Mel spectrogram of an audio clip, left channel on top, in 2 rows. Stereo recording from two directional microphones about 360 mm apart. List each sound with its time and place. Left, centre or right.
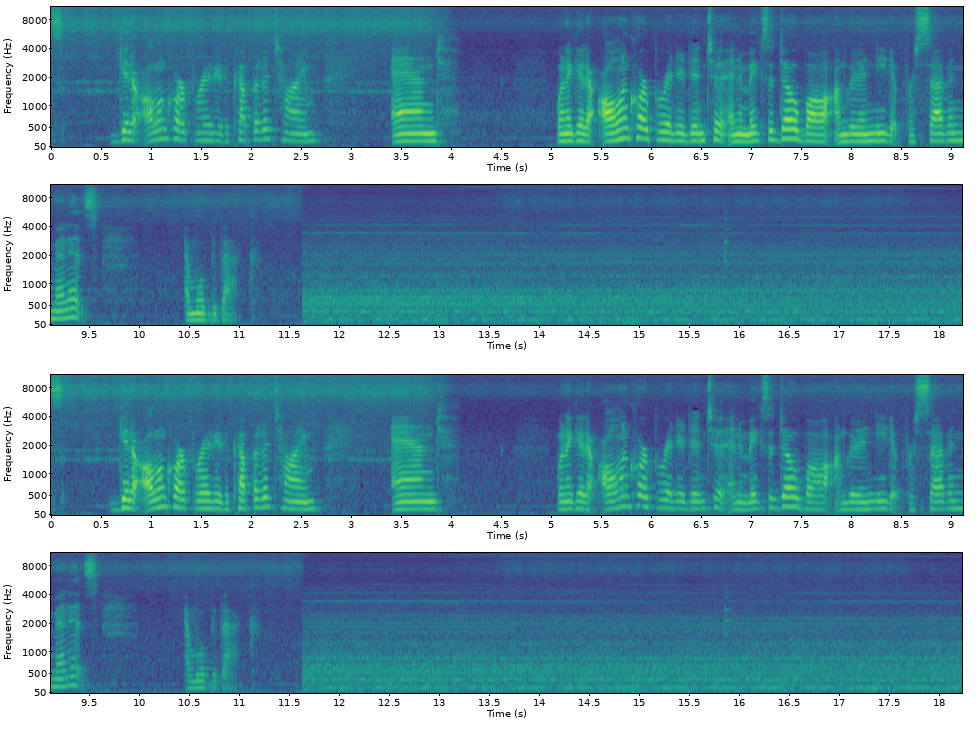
0.7 s speech: centre
5.0 s speech: centre
12.1 s a sound: centre
16.6 s vehicle: centre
